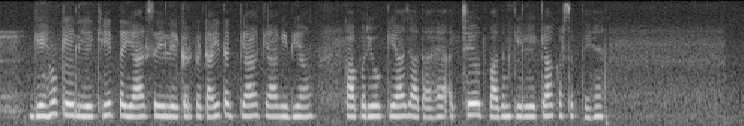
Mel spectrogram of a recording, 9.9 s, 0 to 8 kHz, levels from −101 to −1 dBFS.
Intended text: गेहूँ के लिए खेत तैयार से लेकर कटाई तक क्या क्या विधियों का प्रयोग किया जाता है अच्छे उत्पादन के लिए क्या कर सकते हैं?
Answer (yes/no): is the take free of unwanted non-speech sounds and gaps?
yes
